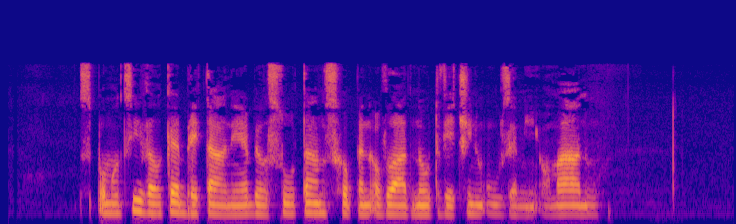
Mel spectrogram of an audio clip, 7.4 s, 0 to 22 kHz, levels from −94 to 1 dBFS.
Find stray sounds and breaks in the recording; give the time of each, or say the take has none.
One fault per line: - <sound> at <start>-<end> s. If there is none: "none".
none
